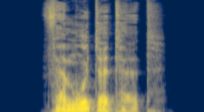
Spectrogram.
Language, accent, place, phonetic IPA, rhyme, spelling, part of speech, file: German, Germany, Berlin, [fɛɐ̯ˈmuːtətət], -uːtətət, vermutetet, verb, De-vermutetet.ogg
- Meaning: inflection of vermuten: 1. second-person plural preterite 2. second-person plural subjunctive II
